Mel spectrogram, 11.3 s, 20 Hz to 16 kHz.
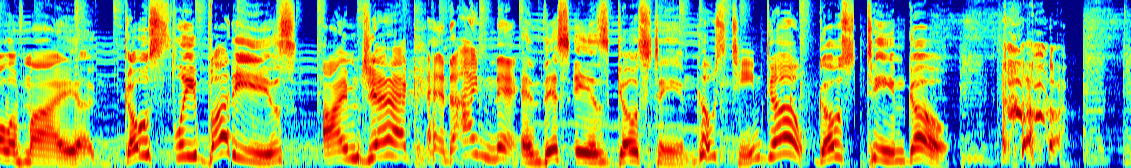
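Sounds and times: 
speech: 0:00.0 - 0:10.7
laughter: 0:03.5 - 0:07.8, 0:10.0 - 0:10.7
harsh raspy cough: 0:10.0 - 0:10.8.

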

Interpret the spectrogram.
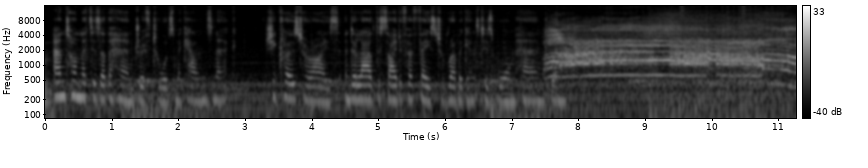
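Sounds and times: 
speech: 0:00.2 - 0:08.2
man screaming in a spacecraft's medical bay: 0:07.5 - 0:11.2.

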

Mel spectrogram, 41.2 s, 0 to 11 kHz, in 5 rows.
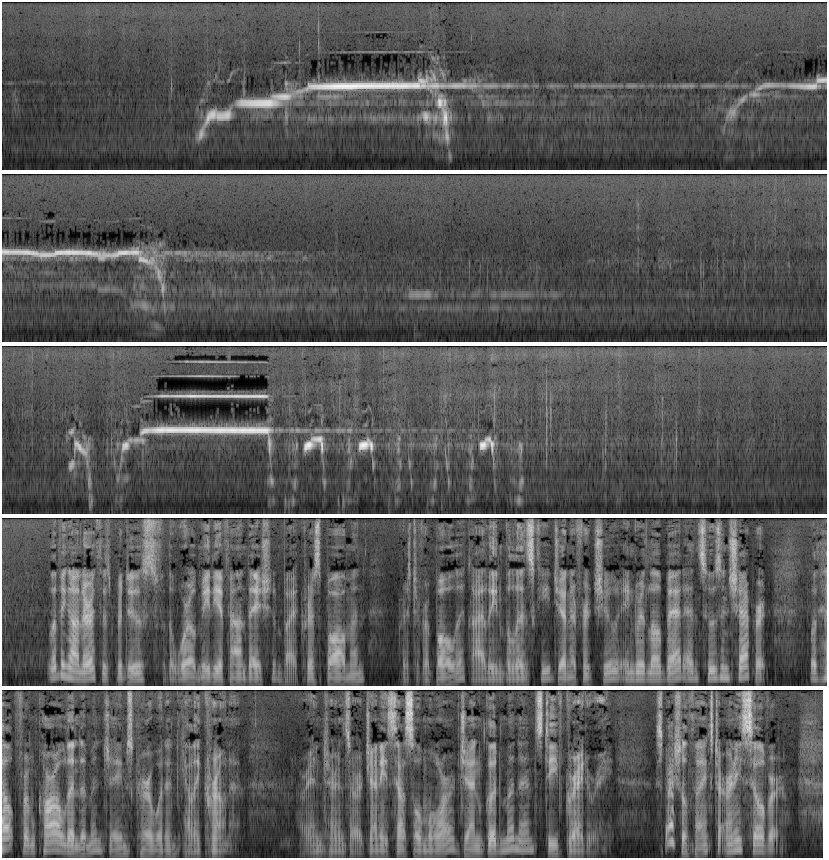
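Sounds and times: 
two elk bugling across open ground: 0:01.9 - 0:16.0, 0:17.0 - 0:22.7
speech: 0:25.2 - 0:35.4, 0:36.0 - 0:41.2.

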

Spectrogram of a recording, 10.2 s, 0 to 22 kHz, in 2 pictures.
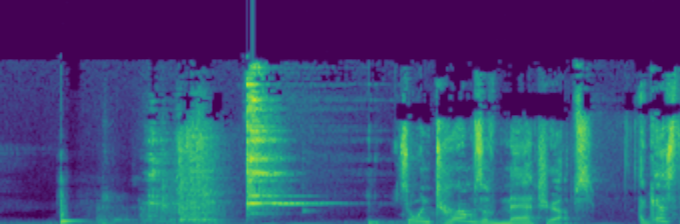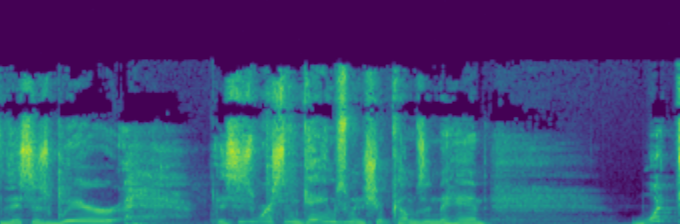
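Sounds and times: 
glasses clinking: 0:01.0 - 0:02.8
speech: 0:03.0 - 0:09.2, 0:09.8 - 0:10.1.

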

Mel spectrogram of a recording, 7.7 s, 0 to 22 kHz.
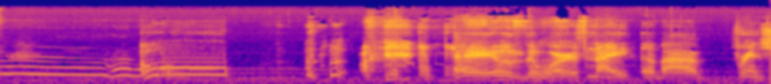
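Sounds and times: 
person imitating a wolf howl: 0:00.0 - 0:03.5
laughter: 0:03.1 - 0:05.2
speech: 0:05.4 - 0:07.7.

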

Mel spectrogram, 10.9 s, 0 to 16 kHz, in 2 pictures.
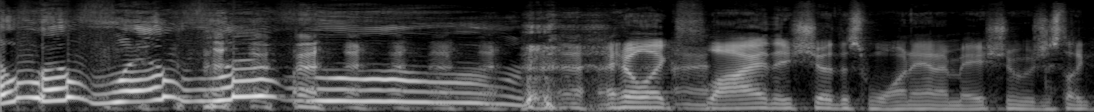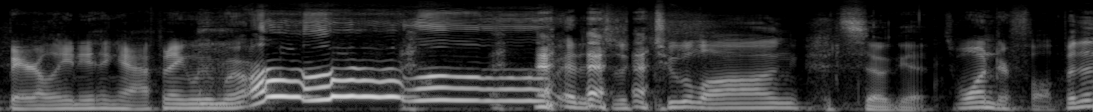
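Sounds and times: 
man imitating dog howls, yelps and whimpers for a video game dog: 0:00.0 - 0:02.8, 0:06.5 - 0:08.4
laughter: 0:00.7 - 0:03.8, 0:06.4 - 0:09.2
speech: 0:03.1 - 0:10.9.

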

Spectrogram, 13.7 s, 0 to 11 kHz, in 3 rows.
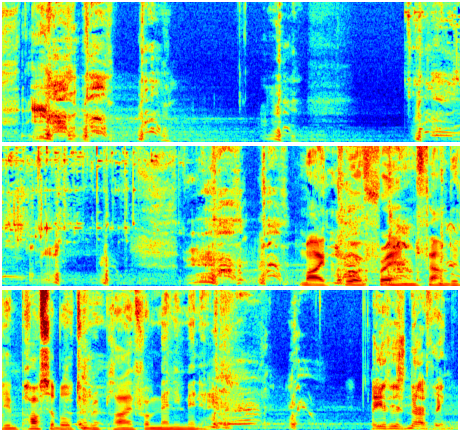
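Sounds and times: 
person clearing throat: 0:00.0 - 0:01.8, 0:02.6 - 0:03.1, 0:04.0 - 0:05.8, 0:06.4 - 0:10.3, 0:11.2 - 0:12.4
person coughing: 0:00.0 - 0:01.8, 0:02.6 - 0:03.1, 0:04.0 - 0:05.8, 0:06.4 - 0:10.4, 0:11.2 - 0:12.4
speech: 0:00.2 - 0:01.8, 0:07.6 - 0:11.6, 0:12.9 - 0:13.7
short breaths: 0:03.0 - 0:03.6, 0:05.9 - 0:06.4.

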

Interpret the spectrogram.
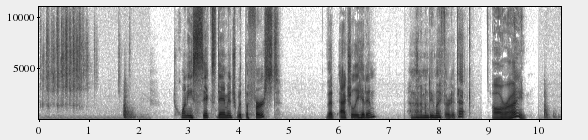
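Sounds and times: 
dice shaken in a hand: 0:00.0 - 0:01.2
speech: 0:02.8 - 0:04.9, 0:05.8 - 0:06.8, 0:07.4 - 0:09.8.

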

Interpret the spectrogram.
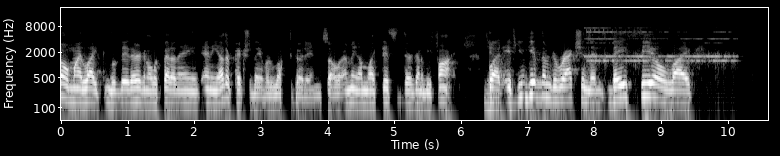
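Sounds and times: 
speech: 0:00.0 - 0:09.6
mobile phone ringing with a short electronic ringtone: 0:07.8 - 0:10.3.

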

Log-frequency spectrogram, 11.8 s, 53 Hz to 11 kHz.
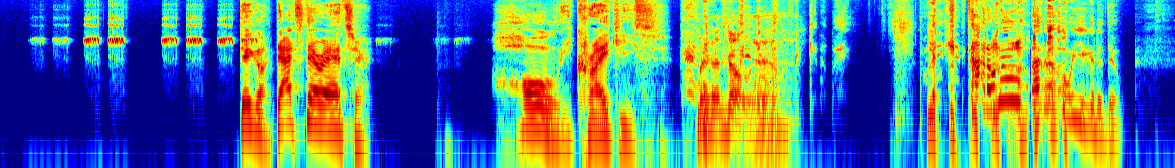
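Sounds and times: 
cricket chirping: 0:00.3 - 0:02.6, 0:03.3 - 0:04.8
speech: 0:02.4 - 0:03.8, 0:05.2 - 0:08.0, 0:09.3 - 0:11.4
laughter: 0:06.8 - 0:08.5, 0:09.2 - 0:11.0.

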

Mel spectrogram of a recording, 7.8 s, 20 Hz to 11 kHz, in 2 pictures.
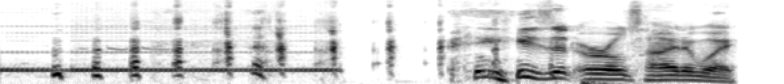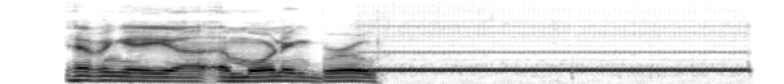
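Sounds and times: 
phone line electronic ring tone: 0:00.0 - 0:01.8, 0:05.8 - 0:07.7
laughter: 0:00.2 - 0:02.8
speech: 0:00.3 - 0:00.8, 0:02.4 - 0:06.0.

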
